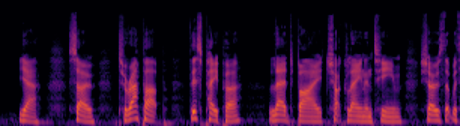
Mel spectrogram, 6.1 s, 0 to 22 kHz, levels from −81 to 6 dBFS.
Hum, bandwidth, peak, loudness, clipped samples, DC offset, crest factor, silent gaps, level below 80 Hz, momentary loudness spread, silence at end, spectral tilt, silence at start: none; 15.5 kHz; -14 dBFS; -32 LUFS; under 0.1%; under 0.1%; 20 dB; none; -60 dBFS; 10 LU; 0 s; -4 dB/octave; 0.25 s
